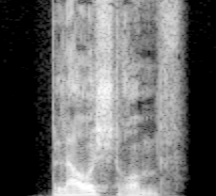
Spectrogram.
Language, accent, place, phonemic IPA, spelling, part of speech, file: German, Germany, Berlin, /ˈblaʊ̯ˌʃtʁʊmp͡f/, Blaustrumpf, noun, De-Blaustrumpf.ogg
- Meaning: bluestocking (literary or cultured woman)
